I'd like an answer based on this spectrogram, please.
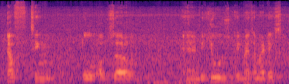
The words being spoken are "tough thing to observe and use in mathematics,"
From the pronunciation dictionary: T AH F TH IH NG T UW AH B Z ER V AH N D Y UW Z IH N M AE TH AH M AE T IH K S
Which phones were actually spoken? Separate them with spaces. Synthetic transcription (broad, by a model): T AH F T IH NG T UW AH B Z ER V AH N D Y UW Z IH N M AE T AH M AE T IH K S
